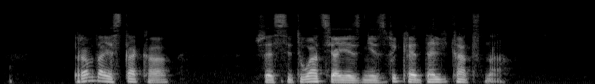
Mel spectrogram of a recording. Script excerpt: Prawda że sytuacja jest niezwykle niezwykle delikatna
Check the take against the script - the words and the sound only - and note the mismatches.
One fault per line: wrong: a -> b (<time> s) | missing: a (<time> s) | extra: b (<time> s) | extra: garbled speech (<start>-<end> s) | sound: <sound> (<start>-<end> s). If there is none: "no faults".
extra: jest taka (1.1 s)
missing: niezwykle (4.2 s)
